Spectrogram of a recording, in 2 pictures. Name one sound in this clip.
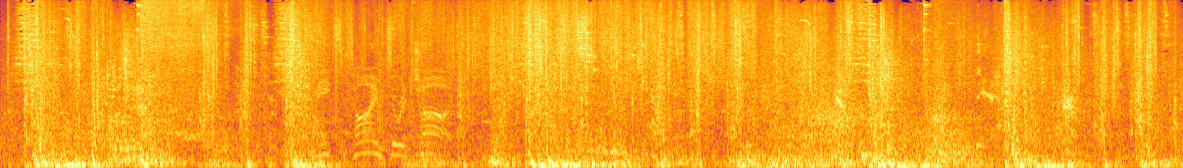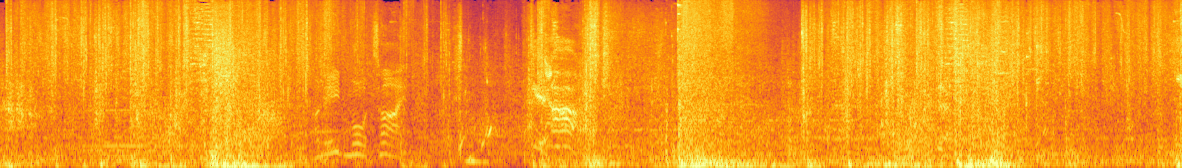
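Spell blasts and impacts crash and boom in a fast fight.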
